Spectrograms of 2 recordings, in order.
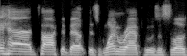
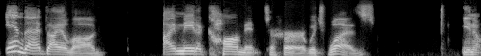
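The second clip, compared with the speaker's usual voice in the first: normal talking voice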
